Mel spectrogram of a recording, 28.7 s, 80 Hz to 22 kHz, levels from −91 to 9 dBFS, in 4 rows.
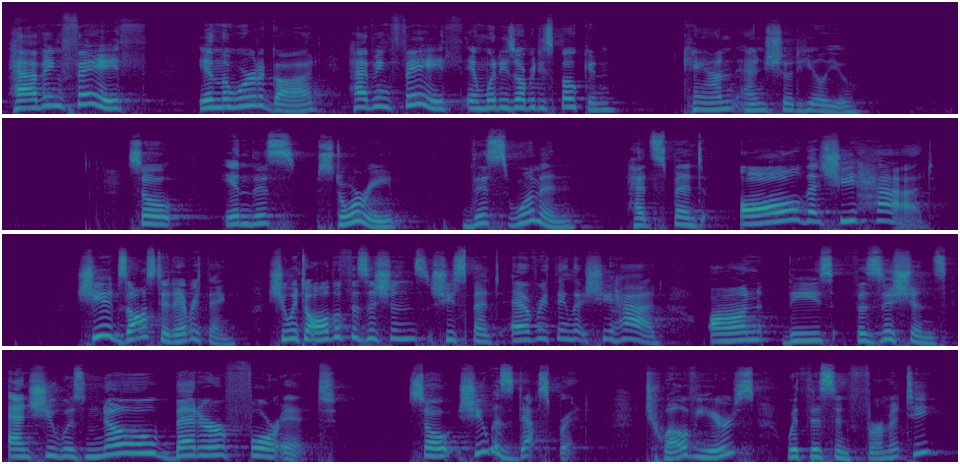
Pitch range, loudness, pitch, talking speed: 210-280 Hz, -41 LUFS, 245 Hz, 135 wpm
